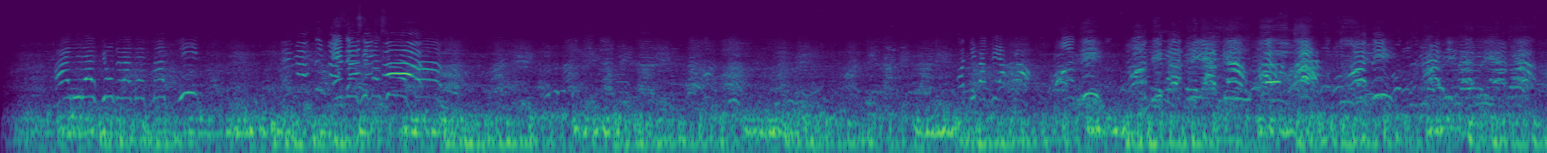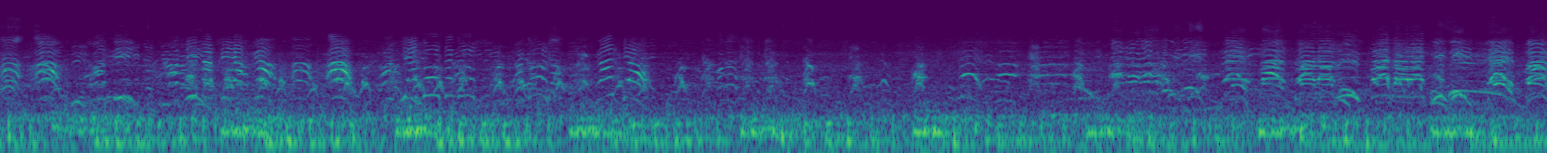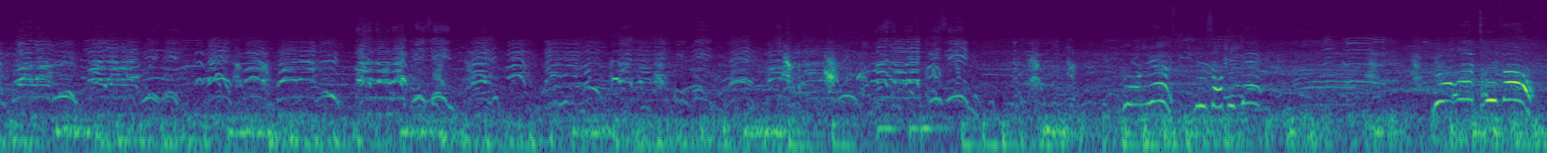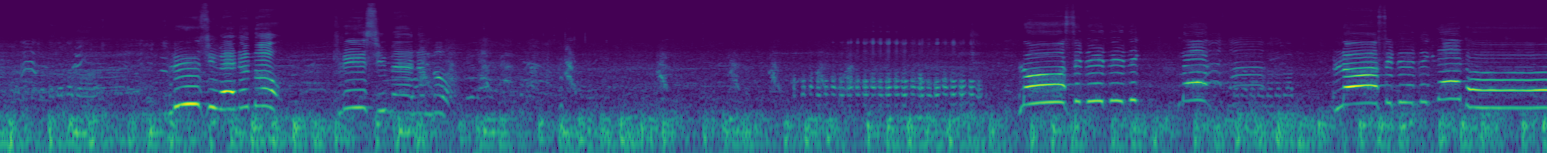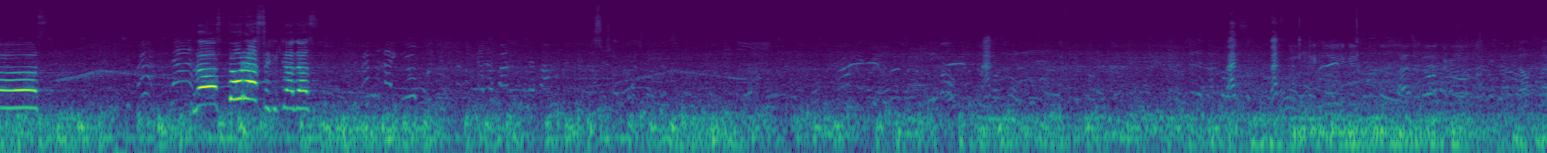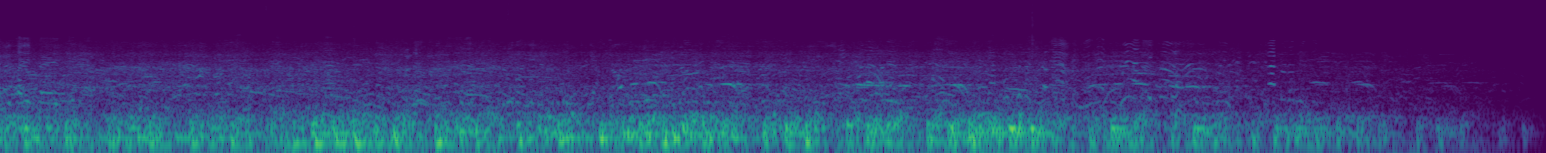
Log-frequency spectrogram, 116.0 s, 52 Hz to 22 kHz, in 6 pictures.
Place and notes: Occupy Brussels, Avenue du Roi Albert II, the Feminists
City of Brussels, Belgium, 15 October 2011, 14:27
